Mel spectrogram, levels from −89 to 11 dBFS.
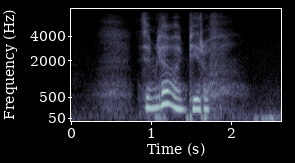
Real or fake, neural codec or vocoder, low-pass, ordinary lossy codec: real; none; 7.2 kHz; none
